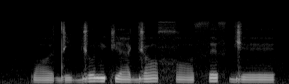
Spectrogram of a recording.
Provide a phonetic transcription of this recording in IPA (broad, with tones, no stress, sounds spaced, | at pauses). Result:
p ɒ˩ ə̯ d i˩ ɡʲ o˥ n kʲ æ˧ ɡʲ ɒ˥ x ɒ˧ θ e˥ θ ɡʲ e˧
